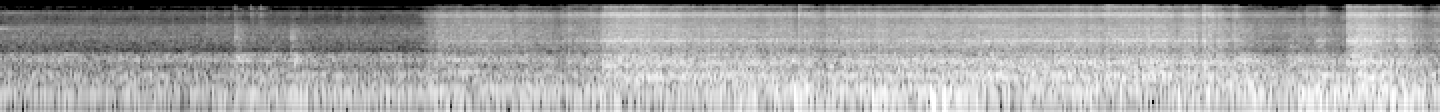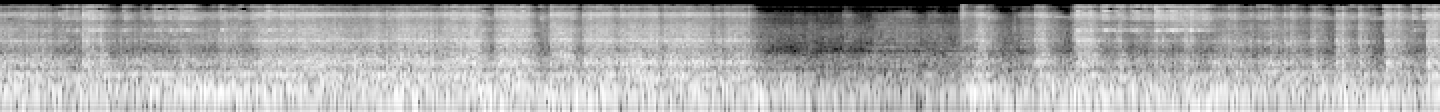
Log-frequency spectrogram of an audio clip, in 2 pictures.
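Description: Sanki Railway Hokusei Line narrow-gauge electric train running along the track, heard from behind the cab window: a steady rumble of wheels and running gear. A faint high whine rides over it from about four seconds in until about sixteen seconds, and a quick run of clicks from the wheels comes near the end as the train enters the curve.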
